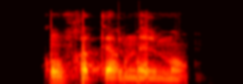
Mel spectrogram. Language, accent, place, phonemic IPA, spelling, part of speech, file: French, France, Lyon, /kɔ̃.fʁa.tɛʁ.nɛl.mɑ̃/, confraternellement, adverb, LL-Q150 (fra)-confraternellement.wav
- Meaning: confraternally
